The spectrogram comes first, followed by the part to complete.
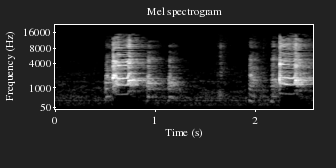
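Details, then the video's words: After laying, a red junglefowl cackles with loud, harsh squawks and clucks in two bursts, the second rising to a sharp cry. "AYAM HUTAN SELEPAS BERTELUR"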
